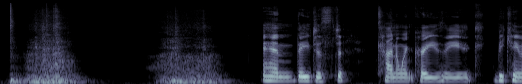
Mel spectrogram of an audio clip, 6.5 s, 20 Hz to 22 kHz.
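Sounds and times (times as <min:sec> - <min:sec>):
toy drawer sliding open with a rumbling scrape: 0:00.0 - 0:01.2, 0:01.9 - 0:03.0
speech: 0:03.3 - 0:06.5.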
